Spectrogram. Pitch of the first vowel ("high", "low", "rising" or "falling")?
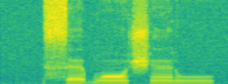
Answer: low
